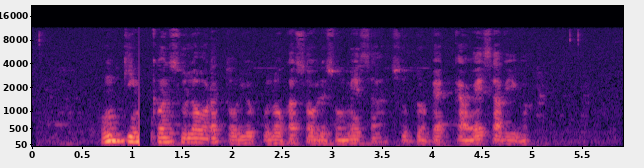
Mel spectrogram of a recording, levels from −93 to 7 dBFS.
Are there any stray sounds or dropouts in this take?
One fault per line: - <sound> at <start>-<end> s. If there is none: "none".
- dropout at 1.1-1.2 s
